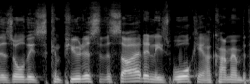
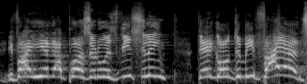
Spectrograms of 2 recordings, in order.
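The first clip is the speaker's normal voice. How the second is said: put-on high, stern German-accented whisper-yell; Christoph Waltz impression. A German actor demanding who is whistling on set. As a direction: snap the question like an angry director. Waltz threat in retold story.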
